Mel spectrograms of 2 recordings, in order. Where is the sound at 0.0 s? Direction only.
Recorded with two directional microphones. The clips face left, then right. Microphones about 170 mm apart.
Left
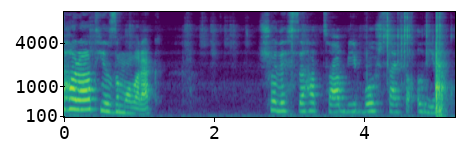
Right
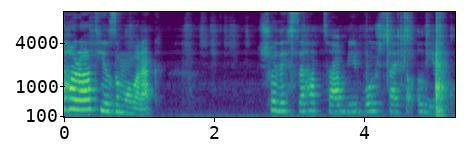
10° left (ahead or behind).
